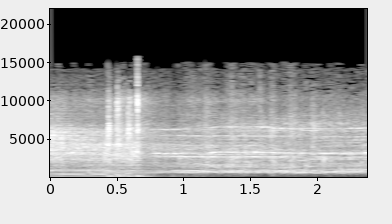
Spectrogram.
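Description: A live rock band holds its final chord with guitars and drums, ending with a couple of last hits about half a second in. The crowd then cheers and claps.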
